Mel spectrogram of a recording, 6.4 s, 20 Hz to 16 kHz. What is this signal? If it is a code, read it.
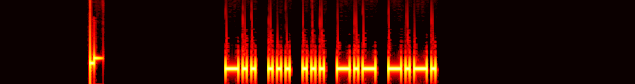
Morse code, heard as a keyed tone, about 29 wpm, 700 Hz. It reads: DSSKC
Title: Code Groups - 5 Letters - 28wpm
